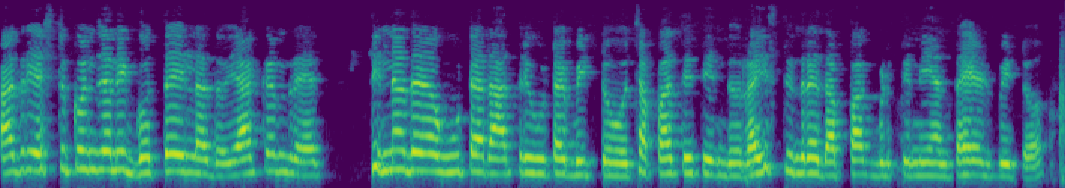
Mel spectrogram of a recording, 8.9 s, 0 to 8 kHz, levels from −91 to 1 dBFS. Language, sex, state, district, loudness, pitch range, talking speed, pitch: Kannada, female, Karnataka, Shimoga, -15 LUFS, 215-270 Hz, 140 wpm, 240 Hz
